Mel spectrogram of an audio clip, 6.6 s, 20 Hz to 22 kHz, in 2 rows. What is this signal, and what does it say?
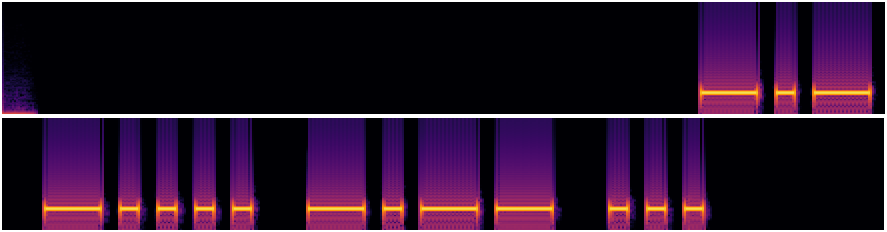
Morse code, heard as a keyed tone, about 17 wpm, 700 Hz. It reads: K6YS
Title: USA Call Signs - 4 Characters - Repeated 2x - 17wpm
